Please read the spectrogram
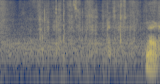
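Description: Baseball trading cards being flipped through by hand, the card stock sliding and flicking against the stack in faint scattered ticks and rustles. A man says "next" near the end.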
